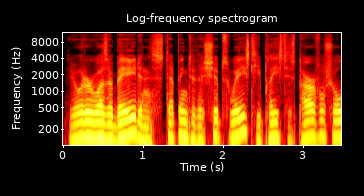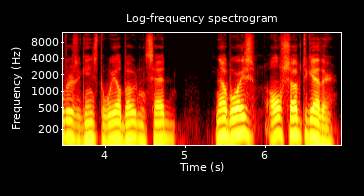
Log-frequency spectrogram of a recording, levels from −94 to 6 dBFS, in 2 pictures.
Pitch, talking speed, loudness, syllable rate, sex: 130 Hz, 225 wpm, -17 LUFS, 6.2 syllables/s, male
